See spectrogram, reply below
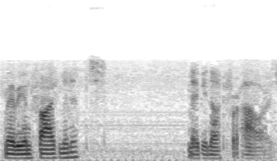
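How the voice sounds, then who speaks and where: A low, gravelly space officer, isolated and tired of his own hallucinations. He speaks with wry, deliberate weariness in the manner of 1950s radio drama, on a dull old broadcast recording with faint noise. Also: flat delivery. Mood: wry, guarded.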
